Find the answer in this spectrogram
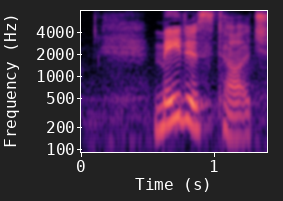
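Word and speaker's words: Meidas Touch: 7 hours ago, wrote, Midas Touch, it's spelled M-E-I-D-A-S, Midas Touch, Mercado Media, and Status Quo all disseminated CUI info to their followers.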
